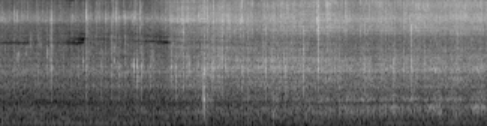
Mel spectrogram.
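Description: Sliced onions frying in hot oil in a kadai over a wood fire: a steady sizzle, with a sharp click a little under two seconds in.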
